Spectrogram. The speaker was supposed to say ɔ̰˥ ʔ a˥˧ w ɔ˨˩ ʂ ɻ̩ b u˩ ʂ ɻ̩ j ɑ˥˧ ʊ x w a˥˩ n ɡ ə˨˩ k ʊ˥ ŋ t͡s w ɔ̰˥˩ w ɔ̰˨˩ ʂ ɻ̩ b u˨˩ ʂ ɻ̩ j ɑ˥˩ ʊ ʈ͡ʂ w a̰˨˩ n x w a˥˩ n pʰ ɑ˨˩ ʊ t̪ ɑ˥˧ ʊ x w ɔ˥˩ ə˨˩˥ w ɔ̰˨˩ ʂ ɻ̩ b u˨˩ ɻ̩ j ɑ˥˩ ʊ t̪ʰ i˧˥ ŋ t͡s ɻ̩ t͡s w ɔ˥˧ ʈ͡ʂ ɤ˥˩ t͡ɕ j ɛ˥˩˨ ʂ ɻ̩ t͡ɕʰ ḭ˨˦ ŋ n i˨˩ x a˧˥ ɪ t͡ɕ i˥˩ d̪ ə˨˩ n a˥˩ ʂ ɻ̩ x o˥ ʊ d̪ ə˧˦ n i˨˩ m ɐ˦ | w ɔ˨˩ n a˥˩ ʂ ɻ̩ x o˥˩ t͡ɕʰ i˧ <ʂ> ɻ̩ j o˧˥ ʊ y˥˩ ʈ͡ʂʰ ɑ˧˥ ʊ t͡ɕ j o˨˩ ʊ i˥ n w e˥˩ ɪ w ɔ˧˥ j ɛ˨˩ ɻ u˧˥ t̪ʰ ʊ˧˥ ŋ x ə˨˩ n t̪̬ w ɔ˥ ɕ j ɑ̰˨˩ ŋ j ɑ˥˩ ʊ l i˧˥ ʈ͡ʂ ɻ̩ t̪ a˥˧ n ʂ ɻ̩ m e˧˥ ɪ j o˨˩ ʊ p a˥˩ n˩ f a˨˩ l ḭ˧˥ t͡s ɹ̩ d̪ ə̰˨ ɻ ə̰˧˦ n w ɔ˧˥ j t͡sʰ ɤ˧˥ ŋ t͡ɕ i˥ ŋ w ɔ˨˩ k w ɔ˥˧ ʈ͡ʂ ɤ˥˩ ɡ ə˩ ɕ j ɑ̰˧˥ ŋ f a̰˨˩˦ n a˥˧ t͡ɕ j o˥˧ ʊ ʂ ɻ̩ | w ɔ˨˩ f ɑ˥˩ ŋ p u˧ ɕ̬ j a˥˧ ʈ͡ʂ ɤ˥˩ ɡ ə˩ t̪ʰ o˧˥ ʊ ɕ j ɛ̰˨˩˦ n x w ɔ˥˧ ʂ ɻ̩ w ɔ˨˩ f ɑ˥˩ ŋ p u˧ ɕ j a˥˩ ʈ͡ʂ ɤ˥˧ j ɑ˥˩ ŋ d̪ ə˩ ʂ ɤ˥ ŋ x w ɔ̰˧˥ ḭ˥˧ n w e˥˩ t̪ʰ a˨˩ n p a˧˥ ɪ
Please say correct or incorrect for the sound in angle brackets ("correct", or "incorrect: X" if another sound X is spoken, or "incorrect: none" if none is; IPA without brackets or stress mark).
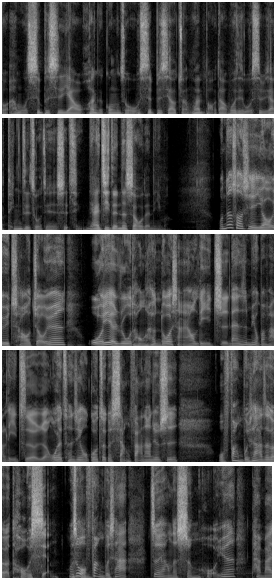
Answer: correct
